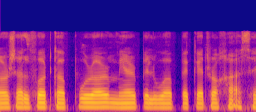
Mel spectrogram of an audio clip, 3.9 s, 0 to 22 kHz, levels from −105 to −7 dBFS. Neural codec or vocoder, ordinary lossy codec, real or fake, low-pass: none; none; real; none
